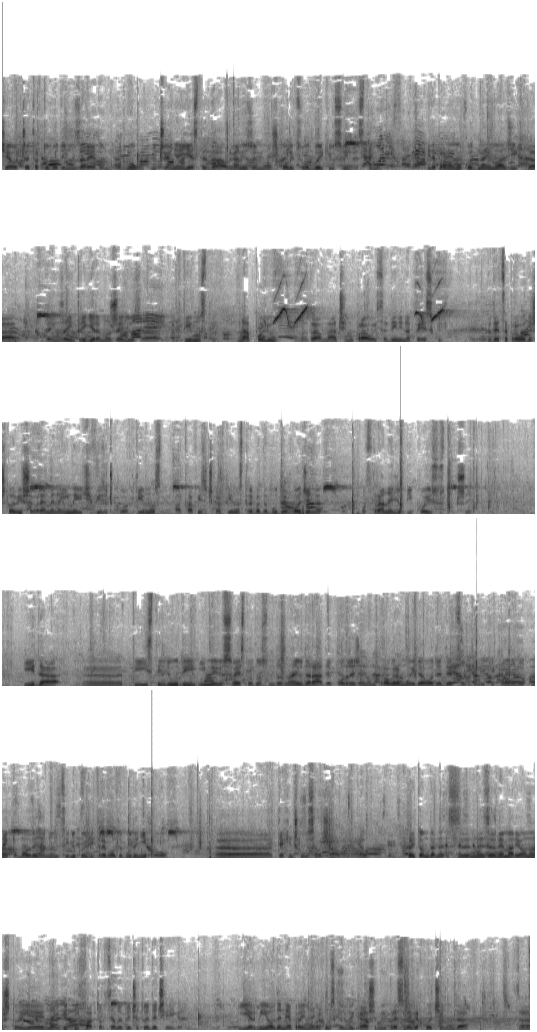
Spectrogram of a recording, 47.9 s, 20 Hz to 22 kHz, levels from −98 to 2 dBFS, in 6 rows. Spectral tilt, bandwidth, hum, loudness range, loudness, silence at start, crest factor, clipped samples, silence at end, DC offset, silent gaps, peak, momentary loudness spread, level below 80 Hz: -2.5 dB/octave; 13 kHz; none; 4 LU; -19 LUFS; 0 s; 20 dB; under 0.1%; 0 s; under 0.1%; none; 0 dBFS; 9 LU; -58 dBFS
